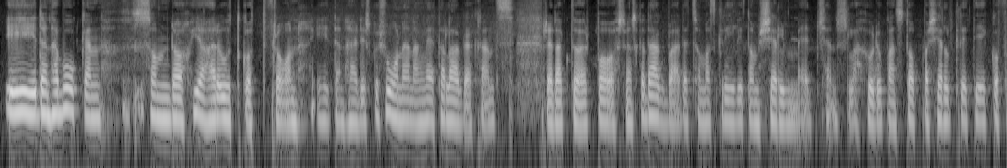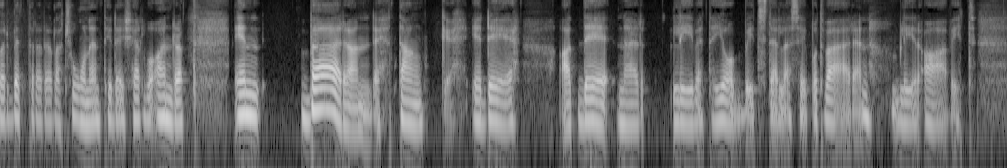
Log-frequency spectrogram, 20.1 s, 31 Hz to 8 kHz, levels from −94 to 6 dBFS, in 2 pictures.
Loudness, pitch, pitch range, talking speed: -23 LUFS, 150 Hz, 140-165 Hz, 165 wpm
